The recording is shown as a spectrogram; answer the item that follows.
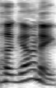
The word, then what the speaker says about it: Hagane: I used the name wrong, and we'll see how many people are mad.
